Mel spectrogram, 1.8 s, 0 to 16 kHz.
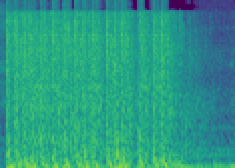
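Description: Gunfire in the zombie shooter game Into the Dead 2, fired with incendiary ammunition, comes as a loud, rapid burst of closely spaced shots that rattles continuously before tailing off slightly at the end.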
